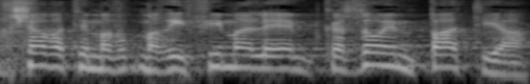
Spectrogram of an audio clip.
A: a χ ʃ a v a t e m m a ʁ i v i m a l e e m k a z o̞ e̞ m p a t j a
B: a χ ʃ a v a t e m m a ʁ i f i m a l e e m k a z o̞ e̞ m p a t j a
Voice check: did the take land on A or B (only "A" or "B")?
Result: B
